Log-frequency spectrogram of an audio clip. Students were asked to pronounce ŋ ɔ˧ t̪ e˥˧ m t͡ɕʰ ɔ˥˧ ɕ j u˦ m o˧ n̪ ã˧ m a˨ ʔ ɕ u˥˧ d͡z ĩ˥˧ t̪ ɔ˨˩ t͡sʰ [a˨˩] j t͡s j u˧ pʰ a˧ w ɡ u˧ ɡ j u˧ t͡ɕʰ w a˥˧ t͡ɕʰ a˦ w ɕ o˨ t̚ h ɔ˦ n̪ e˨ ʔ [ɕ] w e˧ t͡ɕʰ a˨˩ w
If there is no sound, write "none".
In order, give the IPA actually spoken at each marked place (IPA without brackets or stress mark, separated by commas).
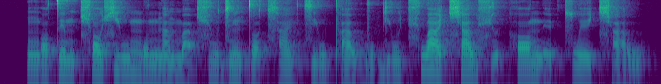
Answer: a˨˩, t͡s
